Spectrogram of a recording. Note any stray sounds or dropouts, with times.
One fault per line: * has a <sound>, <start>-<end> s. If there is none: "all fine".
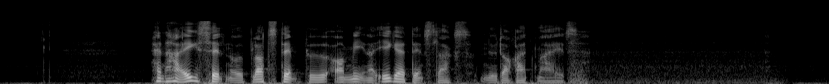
all fine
